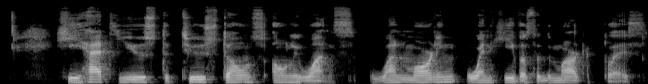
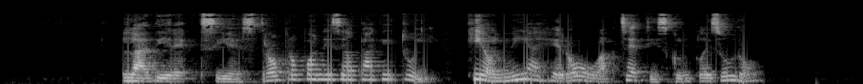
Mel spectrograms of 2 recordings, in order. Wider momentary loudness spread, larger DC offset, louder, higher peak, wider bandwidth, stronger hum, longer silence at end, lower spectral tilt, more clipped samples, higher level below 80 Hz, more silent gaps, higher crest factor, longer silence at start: about the same, 9 LU vs 9 LU; neither; about the same, -23 LUFS vs -22 LUFS; about the same, -2 dBFS vs -4 dBFS; first, 16 kHz vs 12 kHz; neither; second, 0.05 s vs 1 s; about the same, -4 dB/octave vs -3.5 dB/octave; neither; about the same, -58 dBFS vs -54 dBFS; neither; about the same, 22 dB vs 20 dB; second, 0.1 s vs 1.25 s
